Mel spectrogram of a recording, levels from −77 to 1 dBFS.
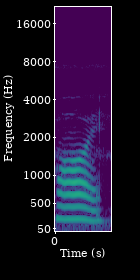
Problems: constant background noise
